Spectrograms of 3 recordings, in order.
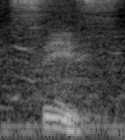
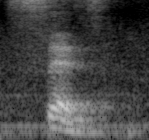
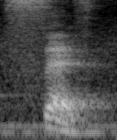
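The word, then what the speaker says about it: says: ज़्यादातर लोग इसको कहते हैं सेस, सेस। जैसे हम प्रेजेंट इंडेफिनिट में यूज़ करते हैं ना, यूसुफ सेस, मासूम सेस, सोमिया सेस, तो इसको सेस नहीं कहते हैं, इसकी प्रोनाउंसिएशन होती है सेज। जी हाँ, सेज, SEZ, सेज। सो आज से आप कभी भी कहिएगा तो सेज कहिएगा, ना कि सेस।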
